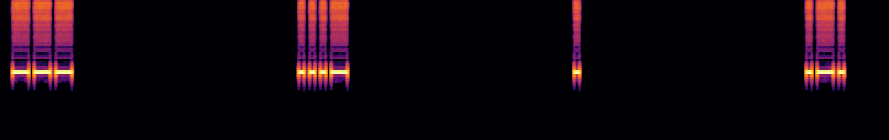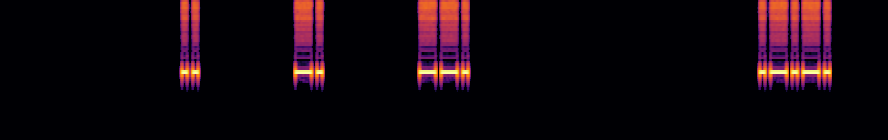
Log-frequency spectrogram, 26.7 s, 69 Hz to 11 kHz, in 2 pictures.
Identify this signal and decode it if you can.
Morse code, heard as a keyed tone, about 15 wpm, spaced as for 3 wpm, 800 Hz. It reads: OVERING <AR>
